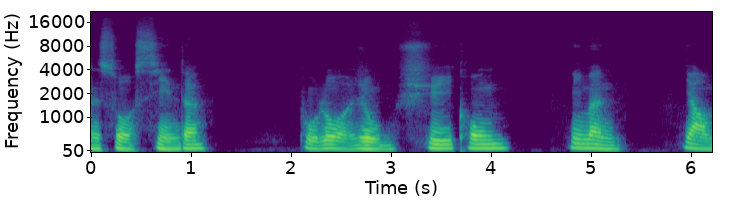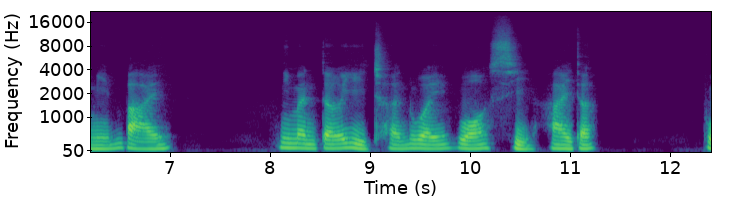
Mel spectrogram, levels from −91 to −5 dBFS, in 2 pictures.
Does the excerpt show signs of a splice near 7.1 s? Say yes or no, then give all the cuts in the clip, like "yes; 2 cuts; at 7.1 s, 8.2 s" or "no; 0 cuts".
no; 1 cut; at 4.6 s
